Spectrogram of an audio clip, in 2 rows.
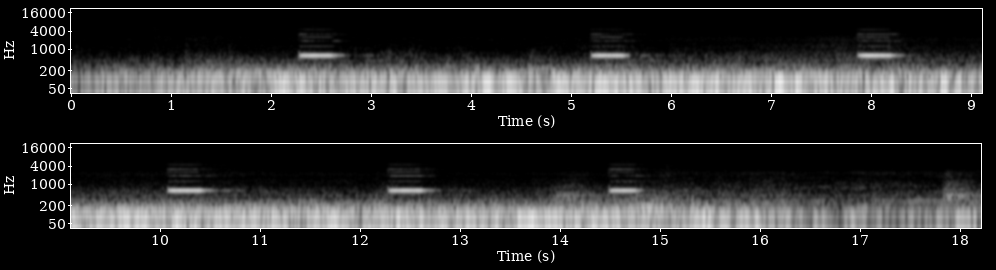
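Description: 1971 Haughton traction elevator car travelling upward, with a steady low rumble from the moving car. A short electronic beep sounds about every two and a half seconds, six in all, as floors are passed; the rumble eases slightly near the end as the car slows for its stop.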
